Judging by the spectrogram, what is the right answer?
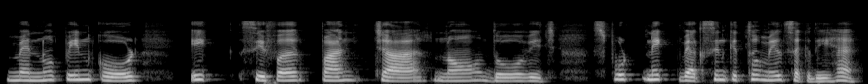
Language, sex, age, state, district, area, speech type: Punjabi, female, 60+, Punjab, Amritsar, urban, read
